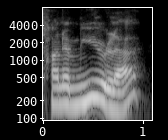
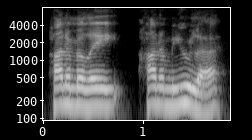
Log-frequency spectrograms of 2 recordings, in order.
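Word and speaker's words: Hahnemühle: The brand is Hanamula, and as an American, I'm gonna mess up the pronunciation. I really enjoy it when I have German speaking people in my classes because they can handle the U with the umlaut much better than us Americans can. But the way I remember how to say it, it's Hanamula.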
